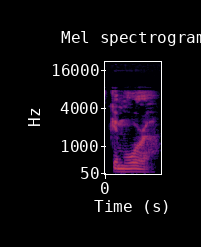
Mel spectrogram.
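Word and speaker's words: Gomorrah: it's the same gimatria as Amora which we pronounce Gamora.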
